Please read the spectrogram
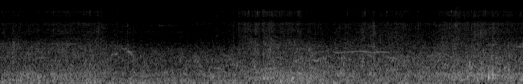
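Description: Sea waves washing against a rock breakwater, a steady rushing noise, with wind buffeting the microphone.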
